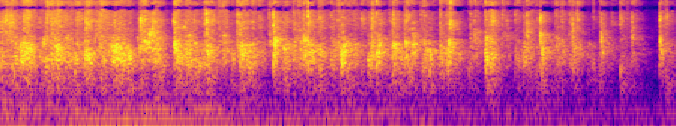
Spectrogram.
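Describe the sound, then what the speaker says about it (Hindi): Loud, dense clapping from a group of people at a school Teacher's Day celebration, fast overlapping hand claps sustained for several seconds before thinning out near the end. "एक बार फिर से जोरदार तालियां हो जाए।"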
